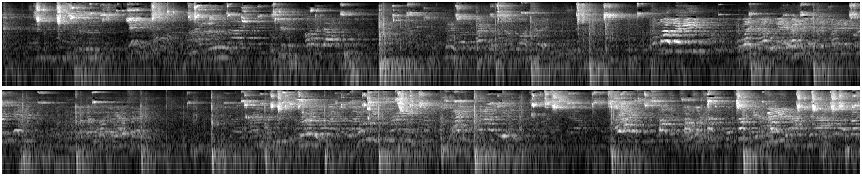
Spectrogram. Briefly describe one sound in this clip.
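Young men shout and call out to each other.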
